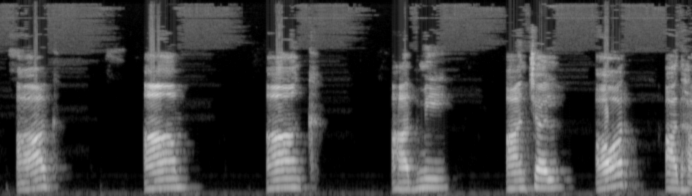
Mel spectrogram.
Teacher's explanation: مد سے الف کی آواز تقریباً دگنی یعنی 2 گنا ہو جاتی ہے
